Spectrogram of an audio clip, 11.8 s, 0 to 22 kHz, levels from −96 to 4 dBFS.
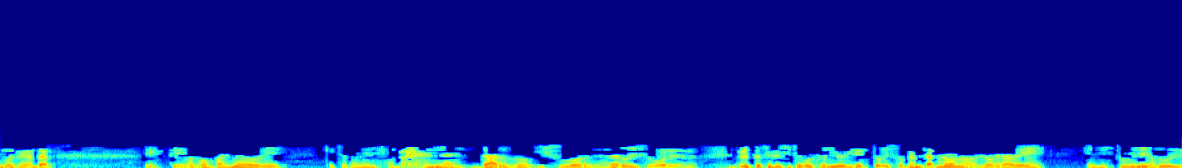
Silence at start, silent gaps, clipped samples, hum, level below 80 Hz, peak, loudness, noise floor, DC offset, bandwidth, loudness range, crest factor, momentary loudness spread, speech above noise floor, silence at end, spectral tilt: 0 s; none; under 0.1%; none; -56 dBFS; -6 dBFS; -26 LUFS; -52 dBFS; under 0.1%; 3.2 kHz; 4 LU; 20 dB; 12 LU; 27 dB; 0 s; -12.5 dB/octave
